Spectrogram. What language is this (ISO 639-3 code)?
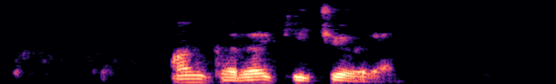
tur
